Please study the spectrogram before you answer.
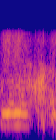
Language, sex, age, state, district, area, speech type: Hindi, female, 30-45, Uttar Pradesh, Mau, rural, conversation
